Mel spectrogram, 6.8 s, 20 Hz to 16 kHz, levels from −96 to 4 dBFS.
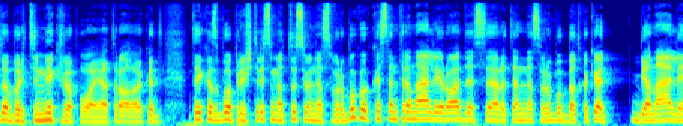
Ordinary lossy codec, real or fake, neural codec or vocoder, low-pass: MP3, 96 kbps; real; none; 14.4 kHz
